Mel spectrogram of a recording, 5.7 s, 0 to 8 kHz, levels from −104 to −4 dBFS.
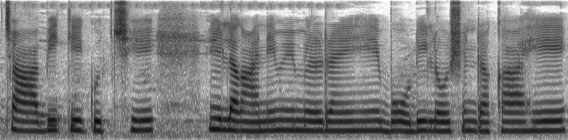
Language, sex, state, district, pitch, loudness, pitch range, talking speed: Hindi, female, Rajasthan, Nagaur, 205 Hz, -16 LUFS, 200-215 Hz, 125 wpm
